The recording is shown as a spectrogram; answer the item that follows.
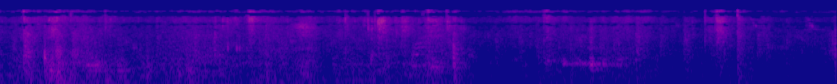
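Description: Faint rustling and scattered taps of loose hempcrete mix being pressed by hand into a wooden block mould, with a few short clucks from chickens.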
